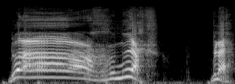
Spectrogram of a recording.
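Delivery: alien gibberish. Acted. Mock alien tongue counting.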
